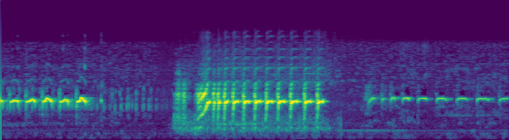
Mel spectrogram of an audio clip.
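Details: Female zebra dove calling to draw a male. Quick ringing notes, a faint interlude, a loud fast series of about fifteen notes, then slower evenly spaced whistled coos.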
